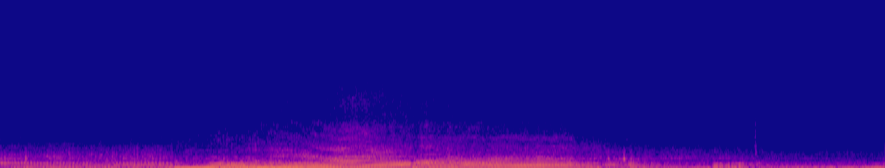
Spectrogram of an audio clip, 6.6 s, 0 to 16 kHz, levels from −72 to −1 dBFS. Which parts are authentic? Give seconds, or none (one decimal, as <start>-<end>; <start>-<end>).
0.0-2.3; 4.3-6.6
